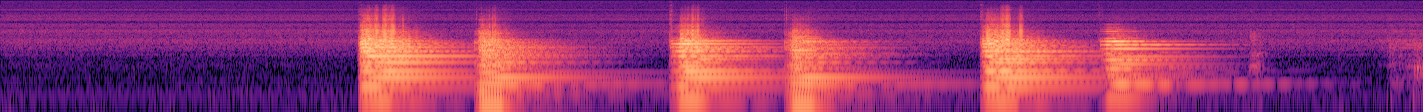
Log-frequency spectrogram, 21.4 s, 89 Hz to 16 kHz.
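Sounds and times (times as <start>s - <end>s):
guitar volume swell: 5.6s - 9.4s, 10.0s - 19.0s.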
